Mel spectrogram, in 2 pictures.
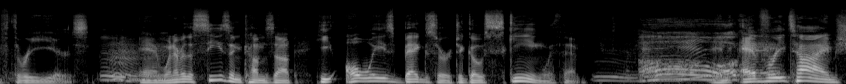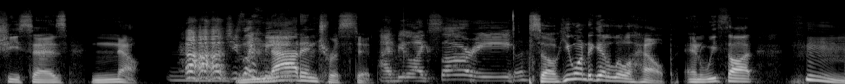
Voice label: phone tap; medical rewards; movin925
